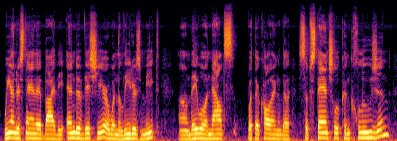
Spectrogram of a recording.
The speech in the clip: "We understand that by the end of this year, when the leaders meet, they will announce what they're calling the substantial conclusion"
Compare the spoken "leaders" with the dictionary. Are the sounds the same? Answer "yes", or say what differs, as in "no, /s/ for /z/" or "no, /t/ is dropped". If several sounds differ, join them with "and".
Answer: yes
